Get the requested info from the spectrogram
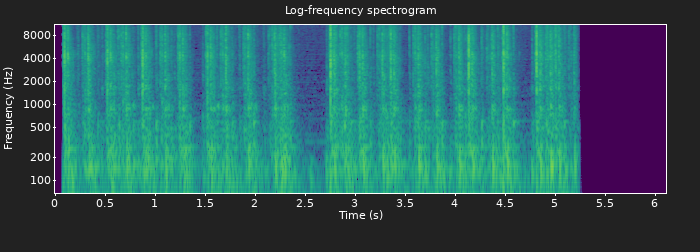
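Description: Typewriter keys being typed in a rapid, uneven run of clicks, with a short lull about halfway through. It stops abruptly a little after five seconds.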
